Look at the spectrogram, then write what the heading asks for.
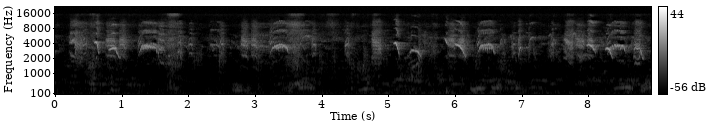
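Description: Small birds chirping: many short, sharp chirps, overlapping and repeated throughout.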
